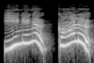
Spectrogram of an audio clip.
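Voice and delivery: high, slow pained cry; ouch, my leg. Real, not acted. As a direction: yelp as he grips her foot too hard. Husband grabs her leg. (கால் வலியில் உயர்ந்த, மெதுவான அலறல்)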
